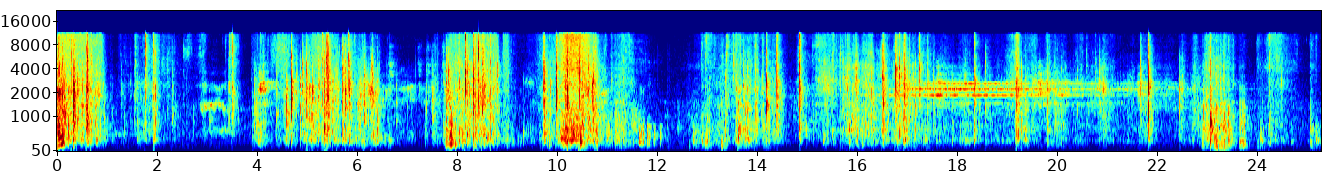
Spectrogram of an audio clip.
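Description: Sheets of wrapping paper being folded, creased and smoothed by hand around a box, crinkling and rustling in irregular bursts.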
